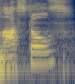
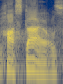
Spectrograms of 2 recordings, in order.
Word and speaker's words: Hostiles: Wait, Hostels? Yes. Hostels, like the Eli Roth movies? No, Hostiles. Christian Bale movie. Right? Hostiles, not Hostel.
